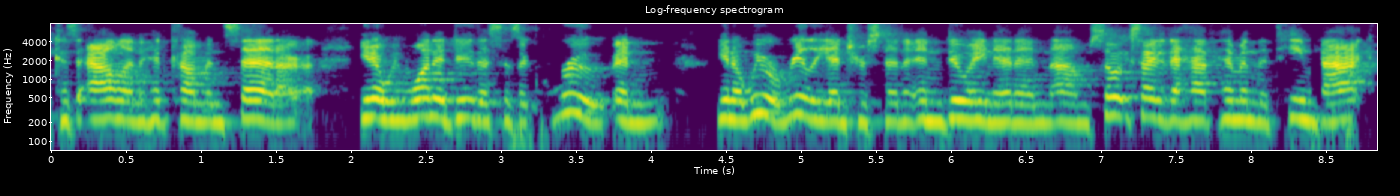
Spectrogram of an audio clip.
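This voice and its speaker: A woman's voice: mid-range voice, fairly bright tone. A woman who runs a convention, talking casually in an interview and laughing easily. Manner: chatty, laughs often. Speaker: convention director.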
